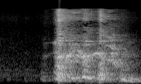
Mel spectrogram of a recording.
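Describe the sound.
A harsh, dry-throated cough bursts out abruptly, with a second push close behind and a short raspy tail after it. No other voice is heard.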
